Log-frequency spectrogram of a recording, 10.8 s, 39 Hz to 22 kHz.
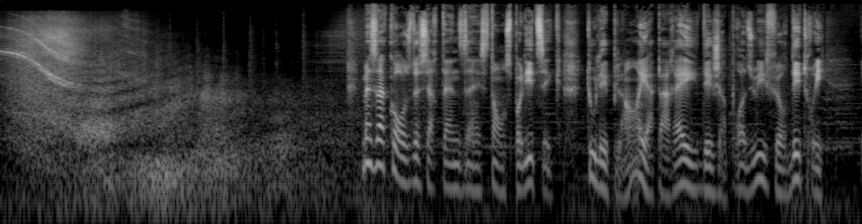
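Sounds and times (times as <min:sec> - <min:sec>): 
Avro CF-105 Arrow jet fighter roaring past: 0:00.0 - 0:04.4
speech: 0:04.5 - 0:10.7.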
